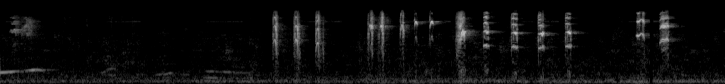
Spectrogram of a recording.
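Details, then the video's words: Konin bird, a singing bird recorded in full song as a lure, starts after a quiet opening with faint low notes, then delivers a rapid series of sharp high chips and bright whistled notes, some doubled, with short pauses. "konin gacor ngerol suara rapat untuk pancingan kolibri bahan cepat respon"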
